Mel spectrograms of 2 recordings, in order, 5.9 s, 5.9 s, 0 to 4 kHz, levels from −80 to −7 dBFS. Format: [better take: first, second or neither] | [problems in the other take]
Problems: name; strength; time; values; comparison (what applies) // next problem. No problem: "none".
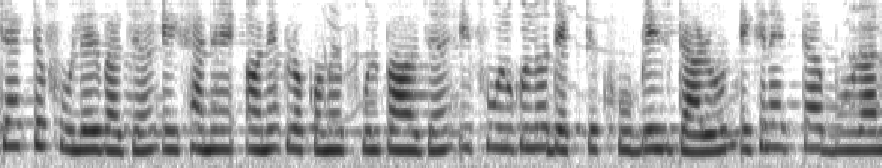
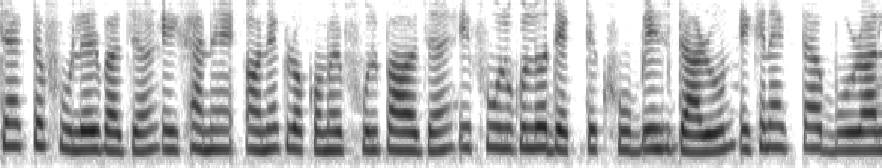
second | noise reduction (neural separator model SepFormer DNS4)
